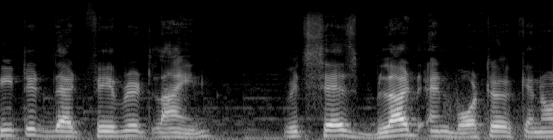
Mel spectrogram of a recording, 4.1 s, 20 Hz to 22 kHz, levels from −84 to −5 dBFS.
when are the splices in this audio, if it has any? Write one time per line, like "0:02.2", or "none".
none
